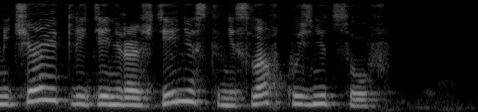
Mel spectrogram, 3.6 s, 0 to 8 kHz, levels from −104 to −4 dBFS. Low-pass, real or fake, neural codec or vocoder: 7.2 kHz; fake; codec, 16 kHz, 4 kbps, FunCodec, trained on Chinese and English, 50 frames a second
